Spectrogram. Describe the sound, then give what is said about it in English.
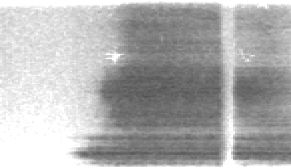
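A long inhaled breath taken during a guided meditation, airy and steady, breaks off for a brief instant and then continues drawing in, with no talking. “So breathing in the energy of the earth and sky.”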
